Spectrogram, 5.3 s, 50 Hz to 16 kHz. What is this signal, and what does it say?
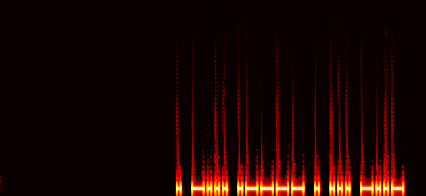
Morse code, heard as a keyed tone, about 25 wpm, 700 Hz. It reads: EB1ESX
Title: DXCC-100 Call Signs - 6 Characters - 25wpm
